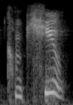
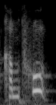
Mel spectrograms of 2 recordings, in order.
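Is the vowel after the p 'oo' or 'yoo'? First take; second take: yoo; oo. First: The vowel after p sounds like 'yoo'. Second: The vowel after p sounds like plain 'oo'. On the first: The speaker calls it right. "chúng ta sẽ đọc cái chữ compute" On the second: The speaker calls it wrong. "chứ không có đọc là compute"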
